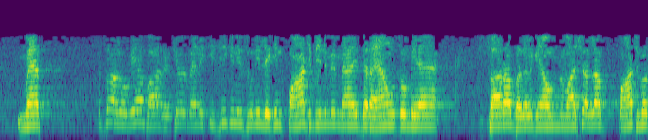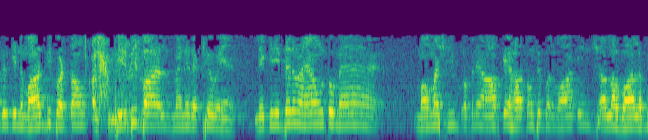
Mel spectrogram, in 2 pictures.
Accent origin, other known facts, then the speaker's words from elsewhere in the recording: Lahore, Punjab, Pakistan; میں لاہور سے آیا ہوں مدنی قافلے کے ساتھ 10 دن کے اعتکاف کے لیے.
